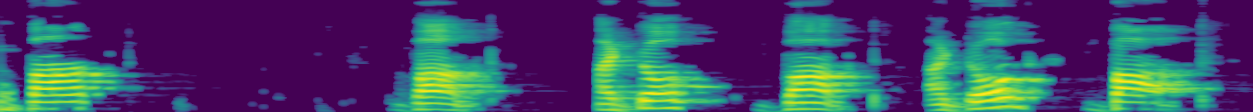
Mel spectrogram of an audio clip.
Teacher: ed, d becomes t. Why? Because d is voiced and the voiceless counterpart of d is t. t जो है वो voiceless है and d is voiced, whereas k जो है k is voiceless as well and k का जो counterpart है voiced, that is g.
